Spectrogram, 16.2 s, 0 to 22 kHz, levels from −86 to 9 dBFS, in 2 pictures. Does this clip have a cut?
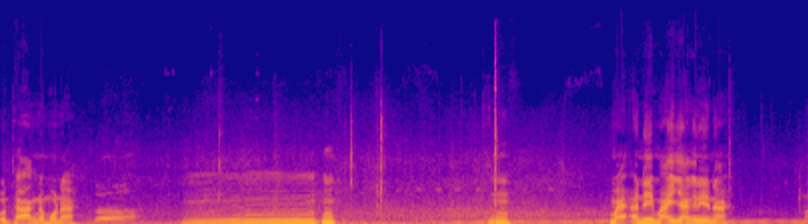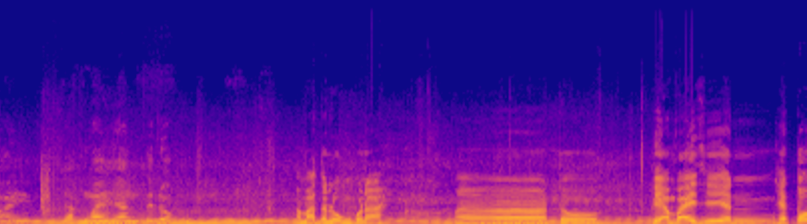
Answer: no; 0 cuts

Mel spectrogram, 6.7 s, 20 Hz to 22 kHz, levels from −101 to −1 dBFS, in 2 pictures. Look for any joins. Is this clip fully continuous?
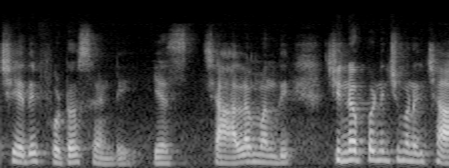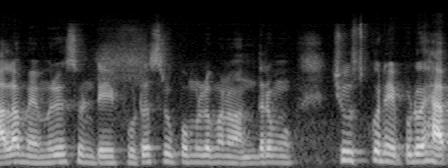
yes; 0 cuts

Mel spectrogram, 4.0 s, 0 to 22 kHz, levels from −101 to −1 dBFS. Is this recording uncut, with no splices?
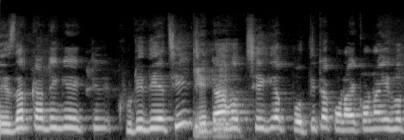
no; 1 cut; at 1.9 s

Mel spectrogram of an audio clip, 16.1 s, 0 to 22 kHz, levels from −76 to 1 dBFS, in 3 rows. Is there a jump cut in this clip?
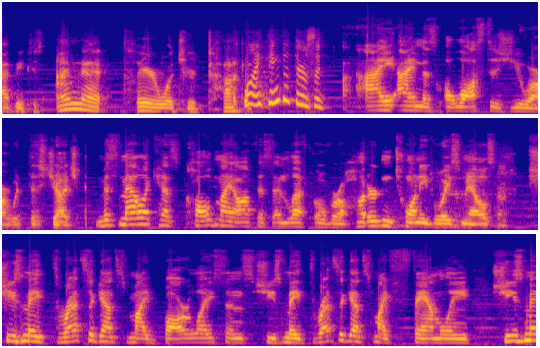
yes; 3 cuts; at 3.3 s, 6.1 s, 10.4 s

